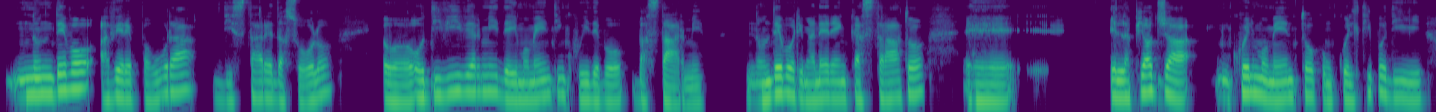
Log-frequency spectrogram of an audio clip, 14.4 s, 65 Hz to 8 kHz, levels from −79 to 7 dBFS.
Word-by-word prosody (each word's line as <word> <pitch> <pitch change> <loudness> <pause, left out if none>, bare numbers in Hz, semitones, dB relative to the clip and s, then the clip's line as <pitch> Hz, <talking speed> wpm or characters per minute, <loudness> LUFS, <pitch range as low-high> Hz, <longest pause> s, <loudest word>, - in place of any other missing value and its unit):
"Non 145 +2 +4
devo 180 +3 +4
avere 120 -1 0
paura 150 +9 -1 0.2
di 110 -2 -10
stare 120 +1 -3
da 110 -2 -3
solo, 120 +12 -2 0.5
o 120 - +2 0.2
o 130 0 +3
di 140 +3 -2
vivermi 155 +1 0
dei 120 -3 +2
momenti 120 +4 -1
in 140 - -3
cui 115 -2 -3
devo 110 0 -2
bastarmi. 100 -4 -3 0.5
Non 115 +1 +1
devo 150 +1 +6
rimanere 120 -1 0
incastrato." 120 +5 -1 0.3
E 115 -2 -4 0.3
ehm, - - -10 1.0
e 130 - +5
la 125 0 +5
pioggia 150 -5 +3 0.3
in 255 - -2
quel 150 0 +3
momento, 125 0 +1
con 110 -4 -4
quel 110 -3 -2
tipo 150 +3 -2
di, 120 -2 -2
125 Hz, 140 wpm, -23 LUFS, 115-145 Hz, 1.0 s, devo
